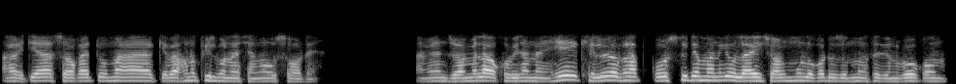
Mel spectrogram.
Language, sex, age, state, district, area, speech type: Assamese, male, 18-30, Assam, Charaideo, rural, conversation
